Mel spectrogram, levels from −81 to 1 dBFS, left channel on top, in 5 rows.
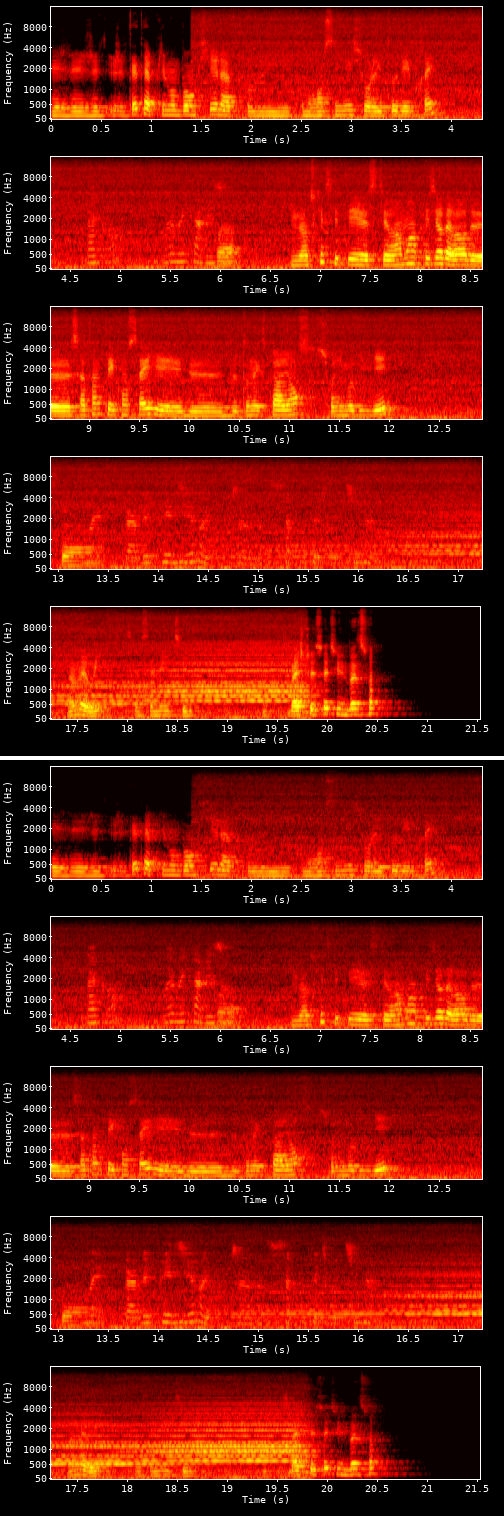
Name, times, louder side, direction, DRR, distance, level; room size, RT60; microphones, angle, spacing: voice 1, 0.0-3.9 6.0-6.1 6.7-12.1 13.0-13.4 17.4-18.7 19.3-20.5, left 5 dB, 70° left, 0.5 m, -28 dB
Water, 1.4-19.8, left 2 dB, 40° left, 0.8 m, -40 dB
voice 2, 4.6-5.1 5.4-6.2 13.2-16.3 19.6-19.9, equal, 10° right, 0.6 m, -41 dB
sound 1, 14.0-14.1 14.4-19.7, right 3 dB, 65° right, 2.2 m, -32 dB
8.9 x 6.7 x 2.5 m
head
